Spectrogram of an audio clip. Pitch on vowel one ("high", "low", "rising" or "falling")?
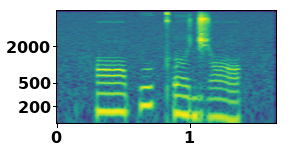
low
